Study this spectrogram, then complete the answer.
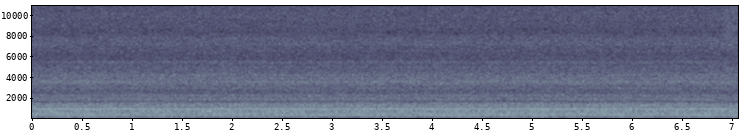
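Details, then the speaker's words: Late-1960s General Electric HD-8C bonnet hairdryer switched from cold to low, a bit of heat going in, air out the top, hose warming: a soft, steady airy rush with a faint constant hum, no pitch wobble; normal running on low. "so I'm going to switch it on to that's on call now and put on low so that's some low now so there's a bit of heat going in still a bit feel the air coming out the top there"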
